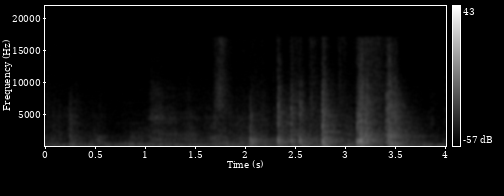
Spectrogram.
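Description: Great Danes mouthing and tugging at a shredded blanket: faint at first, then from about halfway a cluster of short rustling and clicking sounds.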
